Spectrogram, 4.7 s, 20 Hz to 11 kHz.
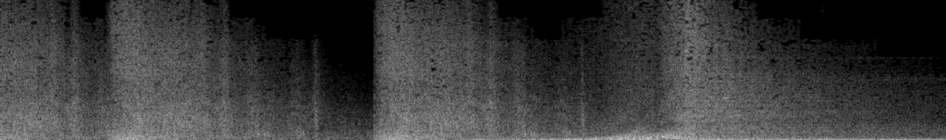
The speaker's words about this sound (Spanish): La reacción de él fue sacar su pistola y dispararle 3 veces.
